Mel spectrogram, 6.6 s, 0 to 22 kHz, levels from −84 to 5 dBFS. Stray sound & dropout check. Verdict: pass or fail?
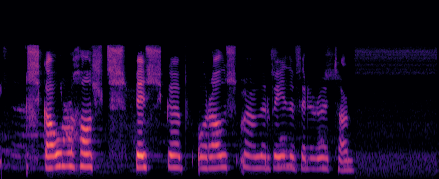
pass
